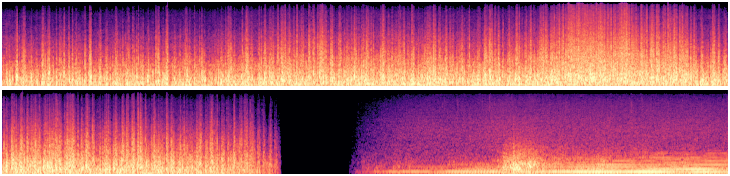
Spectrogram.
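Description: Heavy wind buffeting and rushing road noise from a moving vehicle, gusting hard on the microphone. It cuts off abruptly about ten seconds in. After a brief silence, soft sustained music over a rain-like hiss begins.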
